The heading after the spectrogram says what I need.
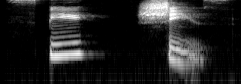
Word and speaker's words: species: word species species now even though this word is spelled with the c we don't say species species we'll say spi she's species and for the last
